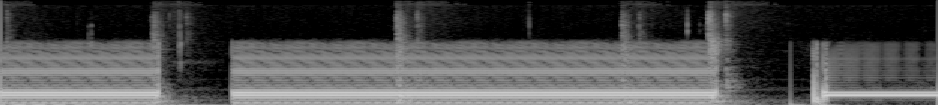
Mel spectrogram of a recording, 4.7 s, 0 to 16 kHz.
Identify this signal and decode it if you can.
Dial tone (North America), 350 + 440 Hz.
